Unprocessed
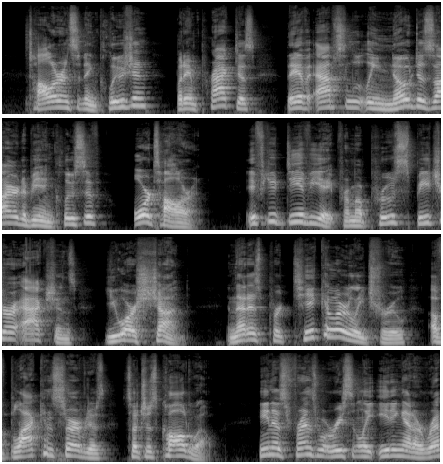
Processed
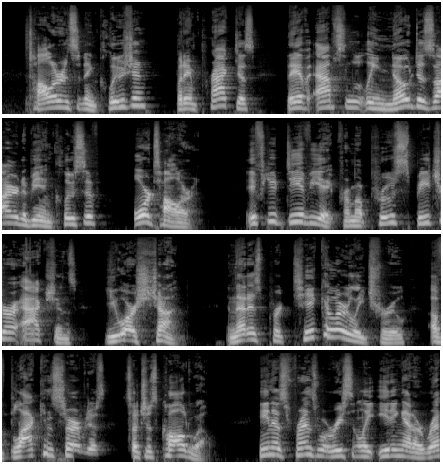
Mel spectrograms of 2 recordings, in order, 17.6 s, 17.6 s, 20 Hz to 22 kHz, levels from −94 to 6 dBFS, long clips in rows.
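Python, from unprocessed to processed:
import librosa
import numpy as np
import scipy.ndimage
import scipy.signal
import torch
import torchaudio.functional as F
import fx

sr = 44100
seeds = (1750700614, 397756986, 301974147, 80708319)

y = fx.highpass(x, sr, hz=350.0, slope=24, at=(13.89, 14.5))
y = fx.dereverb_blind(y, sr, rt60_s=0.62)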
